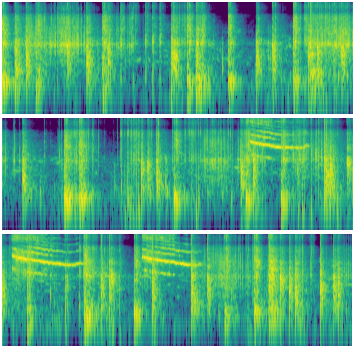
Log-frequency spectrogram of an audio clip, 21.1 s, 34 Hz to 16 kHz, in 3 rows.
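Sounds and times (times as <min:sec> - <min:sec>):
firework bangs and crackles: 0:00.0 - 0:21.0
firework whistles falling in pitch: 0:11.9 - 0:13.3, 0:14.2 - 0:15.8, 0:16.8 - 0:18.2.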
